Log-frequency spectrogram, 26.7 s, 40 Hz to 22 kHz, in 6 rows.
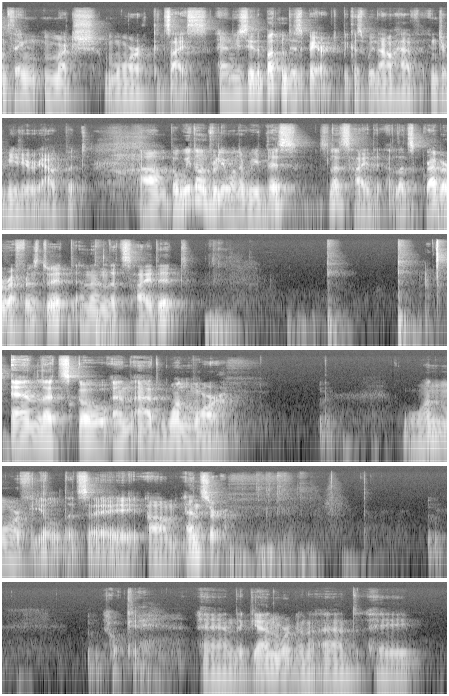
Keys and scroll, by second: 8.8 super+c, 9.8 super+k, 11.7 Down, 12.1 Return.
